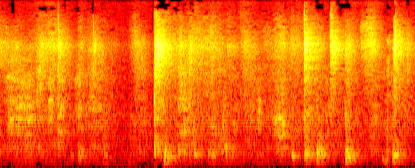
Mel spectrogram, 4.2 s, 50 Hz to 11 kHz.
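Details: Venus and Tyson, Kangal dogs, playing: a massive 8-month-old full Kangal puppy with a smaller cross Kangal. Breathy whimpers and panting come in quick uneven bursts, with a sharp louder burst midway.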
